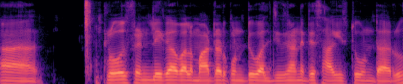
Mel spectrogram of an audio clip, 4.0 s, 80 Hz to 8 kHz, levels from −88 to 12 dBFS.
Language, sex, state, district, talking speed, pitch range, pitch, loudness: Telugu, male, Andhra Pradesh, Anantapur, 150 wpm, 100-110 Hz, 105 Hz, -17 LUFS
